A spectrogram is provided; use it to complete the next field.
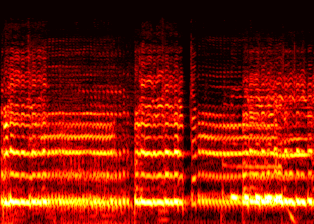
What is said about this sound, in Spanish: A ver, ahí están sonando las líneas. Ahí están sonando los teléfonos como locos.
